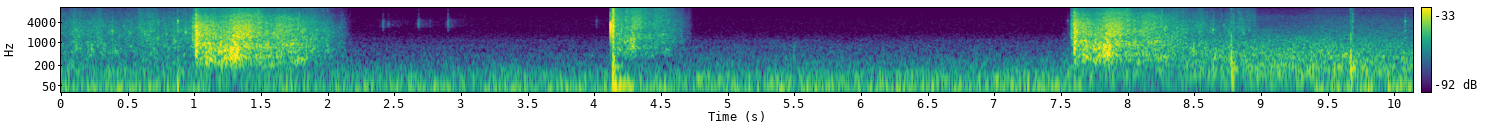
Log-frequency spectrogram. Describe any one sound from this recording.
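A swimmer splashes through water in short bursts.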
